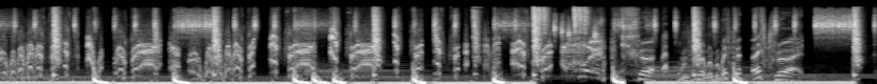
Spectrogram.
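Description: DJ scratching a scratch sample on a turntable record that controls Serato DJ Pro: quick back-and-forth scratches with sharp cuts laid over a steady hip hop beat. The beat's low end drops out briefly about four seconds in.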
